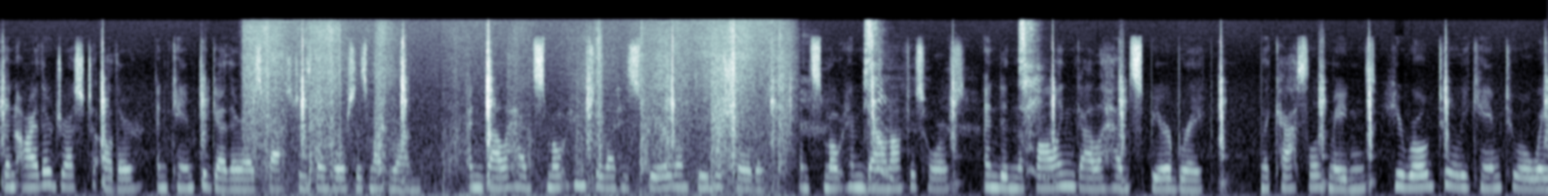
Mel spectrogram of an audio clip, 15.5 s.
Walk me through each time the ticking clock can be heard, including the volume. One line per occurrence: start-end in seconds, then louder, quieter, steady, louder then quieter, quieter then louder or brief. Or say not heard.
0.0-15.4 louder then quieter.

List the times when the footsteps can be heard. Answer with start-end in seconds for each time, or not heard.
2.4-8.0.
